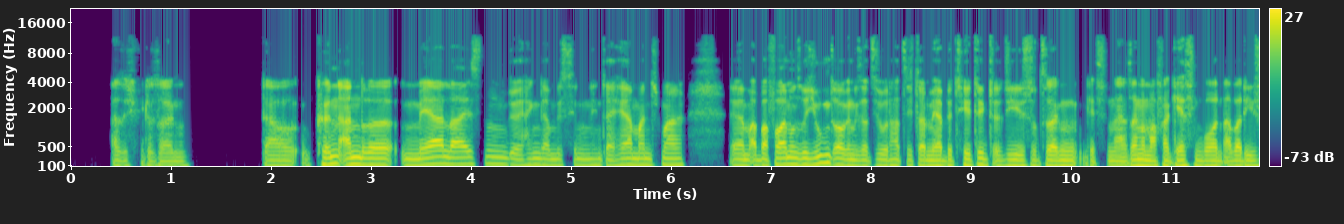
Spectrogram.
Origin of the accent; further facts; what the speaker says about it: Berlin, Germany; wie ich als Berliner stelle mir den Ruhrpott so vor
